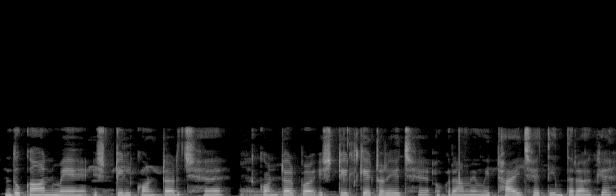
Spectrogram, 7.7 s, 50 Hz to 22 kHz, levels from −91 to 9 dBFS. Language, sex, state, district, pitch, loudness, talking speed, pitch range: Maithili, female, Bihar, Samastipur, 225 Hz, -31 LUFS, 140 wpm, 220-230 Hz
